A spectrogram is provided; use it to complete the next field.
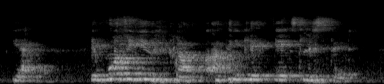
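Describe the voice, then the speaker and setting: A woman with a fairly high pitch and ordinary pitch variation speaks amid noticeable background noise and audible room echo. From England, Flitwick, Bedfordshire. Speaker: local resident sharing memories. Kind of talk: reminiscence talk with photos. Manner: hesitant, many fillers.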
